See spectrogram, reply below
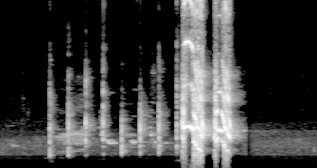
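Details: A parrot gives a quick series of soft, clipped chirps about every fifth of a second, then two loud, harsh screeches in close succession.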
